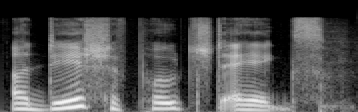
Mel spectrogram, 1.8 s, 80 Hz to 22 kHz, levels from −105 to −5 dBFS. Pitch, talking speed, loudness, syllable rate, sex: 190 Hz, 170 wpm, -18 LUFS, 3.9 syllables/s, female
